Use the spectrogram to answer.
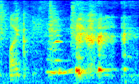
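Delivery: high, tearful laugh-cry of joy; laughing through tears. Real, not acted. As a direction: let the happy tears break into the words. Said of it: "I don't know if I've cried on camera before".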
